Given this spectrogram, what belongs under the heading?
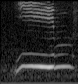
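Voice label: "jim1", Cantonese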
